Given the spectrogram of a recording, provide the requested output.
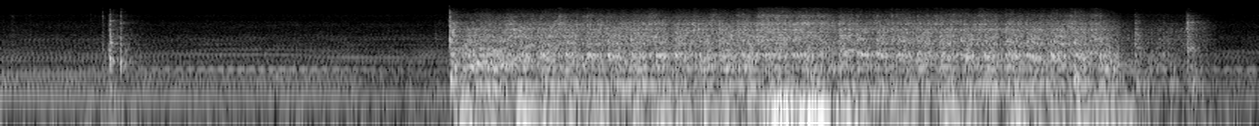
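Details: Fox-body Mustang convertible with a supercharger, carburetor freshly reassembled and float level hard to adjust. After priming it catches, surges roughly for a few seconds, then sags and dies. It fires but won't stay running, likely because the float is set too high.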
